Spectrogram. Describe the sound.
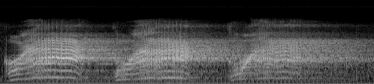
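A raven gives three loud, harsh, drawn-out caws. Each is hoarse and arches up and then down in pitch, with short gaps between the calls.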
